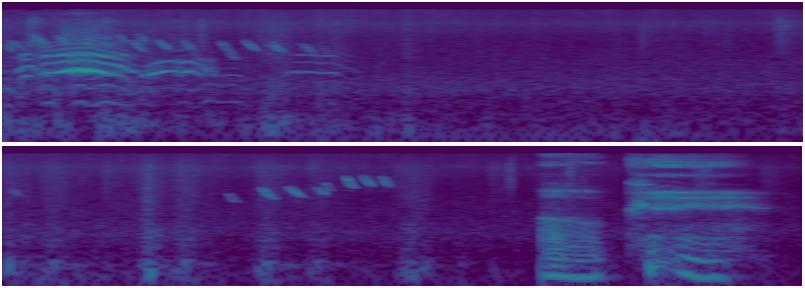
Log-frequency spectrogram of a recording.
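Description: Crows caw in the video game Garden Witch Life: light chirping bird calls come first, then two loud, harsh caws close together near the end.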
